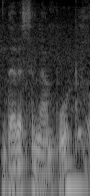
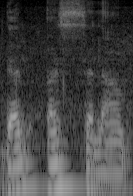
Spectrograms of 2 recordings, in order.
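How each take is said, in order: First: Said in the usual way. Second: Very slow, each syllable drawn out; slow spelled-out name. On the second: Shown as a demonstration. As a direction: spell the name out slowly for students. (धीरे-धीरे, हर अक्षर खींचकर) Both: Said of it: "उसको बोलते हैं हम दर".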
